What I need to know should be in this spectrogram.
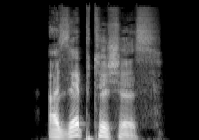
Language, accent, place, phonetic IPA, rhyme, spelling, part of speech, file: German, Germany, Berlin, [aˈzɛptɪʃəs], -ɛptɪʃəs, aseptisches, adjective, De-aseptisches.ogg
- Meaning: strong/mixed nominative/accusative neuter singular of aseptisch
